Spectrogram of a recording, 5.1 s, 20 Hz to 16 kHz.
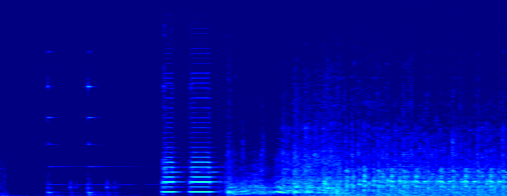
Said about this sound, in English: is a 1965 AEC Routemaster, formerly operated by London Transport.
